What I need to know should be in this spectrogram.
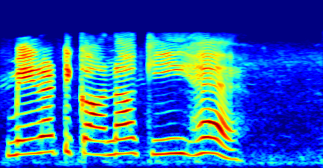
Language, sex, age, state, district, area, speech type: Punjabi, female, 18-30, Punjab, Amritsar, urban, read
